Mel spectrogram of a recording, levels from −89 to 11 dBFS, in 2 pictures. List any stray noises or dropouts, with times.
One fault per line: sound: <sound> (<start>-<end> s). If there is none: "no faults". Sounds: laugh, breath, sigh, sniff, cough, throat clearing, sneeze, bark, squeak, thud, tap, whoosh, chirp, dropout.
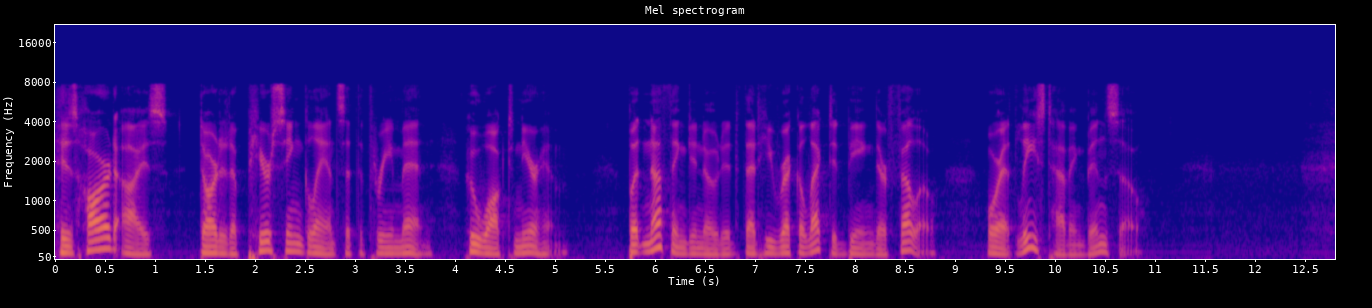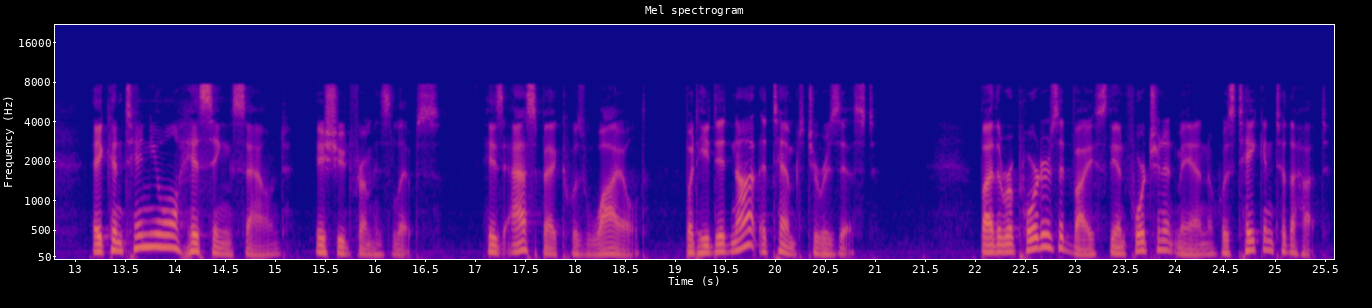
no faults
